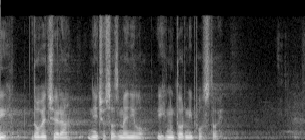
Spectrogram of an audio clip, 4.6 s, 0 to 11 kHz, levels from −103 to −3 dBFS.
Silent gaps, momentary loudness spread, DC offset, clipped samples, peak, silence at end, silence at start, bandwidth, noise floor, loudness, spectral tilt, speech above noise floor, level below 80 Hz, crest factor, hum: none; 11 LU; under 0.1%; under 0.1%; -8 dBFS; 1.25 s; 0 s; 10 kHz; -62 dBFS; -25 LUFS; -5.5 dB/octave; 38 dB; -78 dBFS; 18 dB; none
